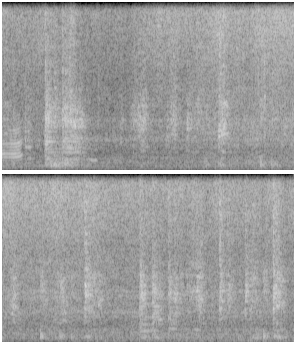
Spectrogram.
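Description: Pad see ew noodles with pork stir-fried over high heat in a wok at a busy Thai food shop: loud continuous sizzling with metallic scraping and clanking of the spatula, background chatter underneath.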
